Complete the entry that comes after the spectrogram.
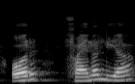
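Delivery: ordinary delivery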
